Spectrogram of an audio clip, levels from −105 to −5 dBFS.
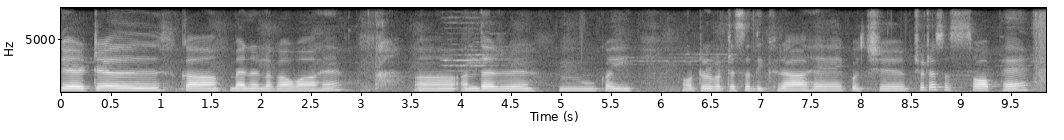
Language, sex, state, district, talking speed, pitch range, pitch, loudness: Hindi, female, Bihar, Araria, 120 wpm, 175-190 Hz, 180 Hz, -17 LUFS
